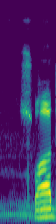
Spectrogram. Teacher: صاد پہ ہونٹ گول ہوں گے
